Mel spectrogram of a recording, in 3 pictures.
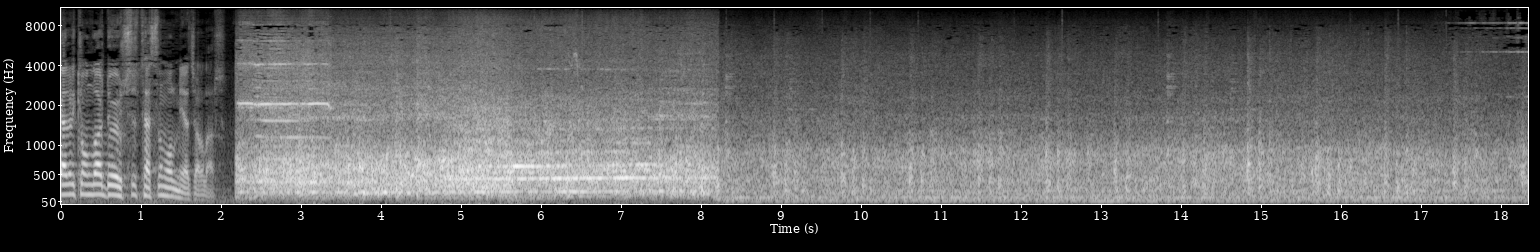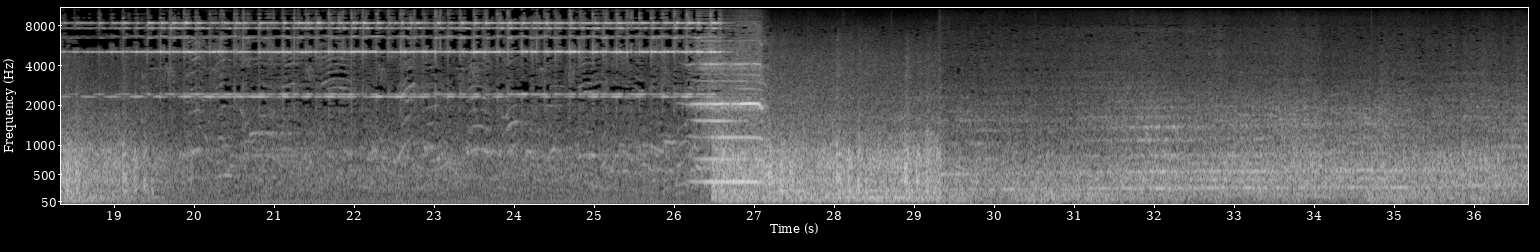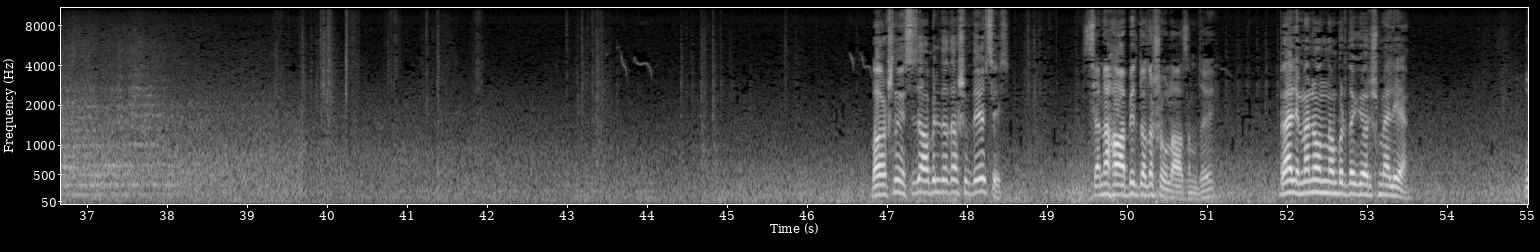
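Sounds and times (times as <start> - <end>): high steady ringing: 2.2 - 3.5, 17.5 - 27.2
horn-like tone: 2.2 - 3.6, 5.0 - 8.0, 18.1 - 27.2, 31.6 - 34.8
train wheels rumbling on rails: 2.2 - 55.0.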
